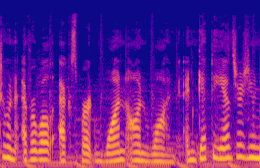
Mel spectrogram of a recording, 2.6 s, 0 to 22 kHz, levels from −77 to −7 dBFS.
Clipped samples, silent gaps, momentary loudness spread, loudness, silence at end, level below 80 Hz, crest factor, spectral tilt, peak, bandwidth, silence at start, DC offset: under 0.1%; none; 4 LU; -21 LUFS; 0 s; -40 dBFS; 14 dB; -5.5 dB/octave; -6 dBFS; 16 kHz; 0 s; under 0.1%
